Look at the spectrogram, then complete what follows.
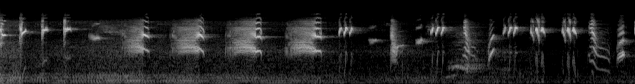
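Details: Long-tailed shrike song aimed at rousing silent shrikes: several harsh, rasping bursts, then a rapid run of high chirps and thin whistles.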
